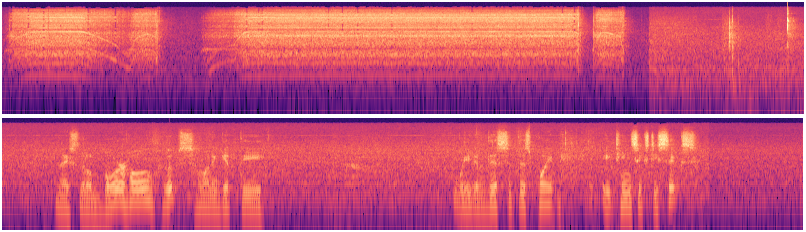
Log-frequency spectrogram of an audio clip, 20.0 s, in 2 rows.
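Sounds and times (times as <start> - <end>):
power drill whining: 0.0 - 7.9.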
